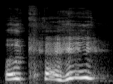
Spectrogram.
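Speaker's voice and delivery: disbelieving okay, then burst out laughing; incredulous okay. Real, not acted. Streamer reacting to the stolen terminal, incredulous laugh.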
